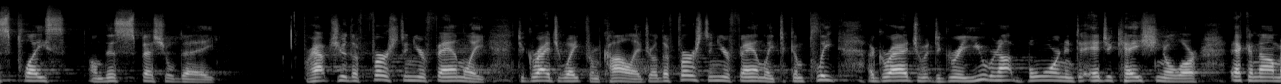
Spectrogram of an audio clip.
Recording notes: at the 2022 fall commencement ceremony for Southwestern Seminary and Texas Baptist College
